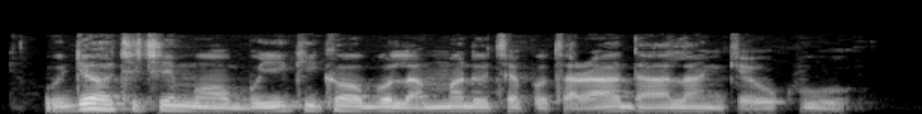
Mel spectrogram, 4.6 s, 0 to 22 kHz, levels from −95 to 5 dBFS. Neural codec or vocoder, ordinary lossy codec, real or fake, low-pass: none; none; real; 7.2 kHz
